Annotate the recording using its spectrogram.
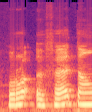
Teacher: حمزہ کے اوپر جب بھی ساکن آ جائے تو جھٹکا پیدا ہوتا ہے. جھٹکے کے ساتھ حمزہ پڑھی جائے گی اور را پر پڑھنا ہے.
